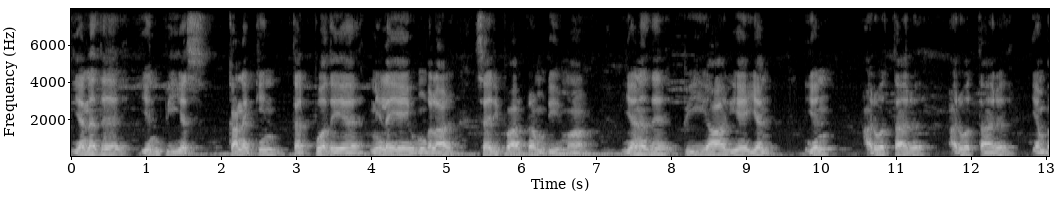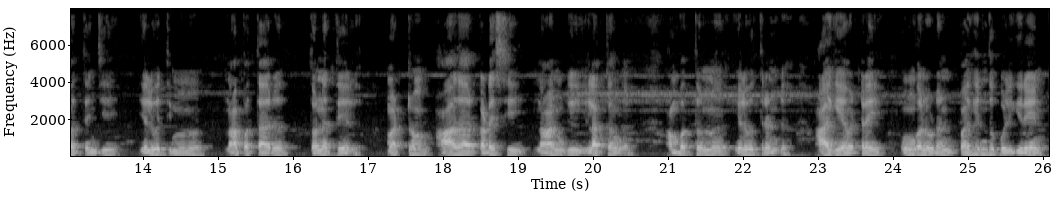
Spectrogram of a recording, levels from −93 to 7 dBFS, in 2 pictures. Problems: none marked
